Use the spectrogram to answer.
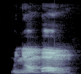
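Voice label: "menyombong", Malay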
